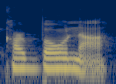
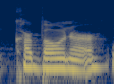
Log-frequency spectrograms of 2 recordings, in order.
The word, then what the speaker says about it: Carbona: C-A-R-B-O-N-A, Carbona. That's not me pronouncing Carboner with a Boston accent, I promise.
